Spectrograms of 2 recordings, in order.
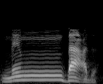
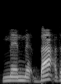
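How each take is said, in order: First: «من بعد» as mem-ba'd with a very long level hum; hidden mim. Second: Said in the usual way. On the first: Shown as a demonstration. Teacher demonstrating a famous example, long hummed mim before ba. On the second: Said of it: "دو مثال معروف".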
